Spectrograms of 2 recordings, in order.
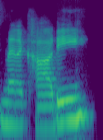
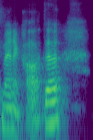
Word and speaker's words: manicotti: wonderful idiot oh so medicate is that's like the american way that people will say it is manicotti and that's not how you say it's menikaka um but that's the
